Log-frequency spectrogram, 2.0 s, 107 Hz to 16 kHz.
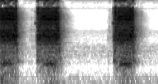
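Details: Old, worn brushed DeWalt DCF885 impact driver: three short even high-pitched whir bursts with clean starts and stops; runs smoothly and healthy.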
